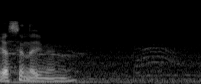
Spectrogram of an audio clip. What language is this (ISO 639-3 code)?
por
